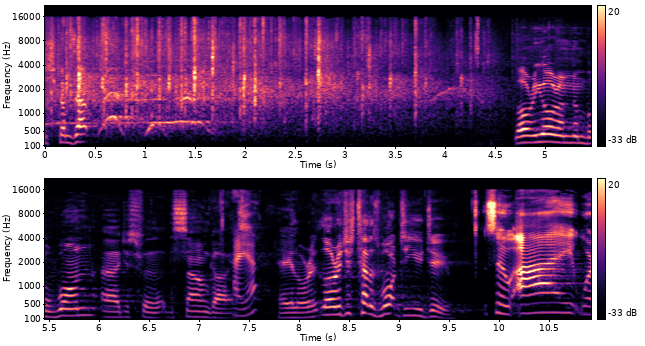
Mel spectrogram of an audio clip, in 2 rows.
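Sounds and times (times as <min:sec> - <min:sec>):
speech: 0:00.0 - 0:00.6, 0:04.7 - 0:10.9
audience clapping: 0:00.0 - 0:04.9.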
